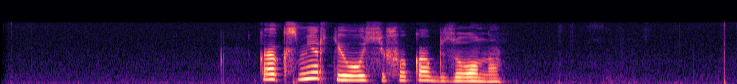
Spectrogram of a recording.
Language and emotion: Russian, sad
